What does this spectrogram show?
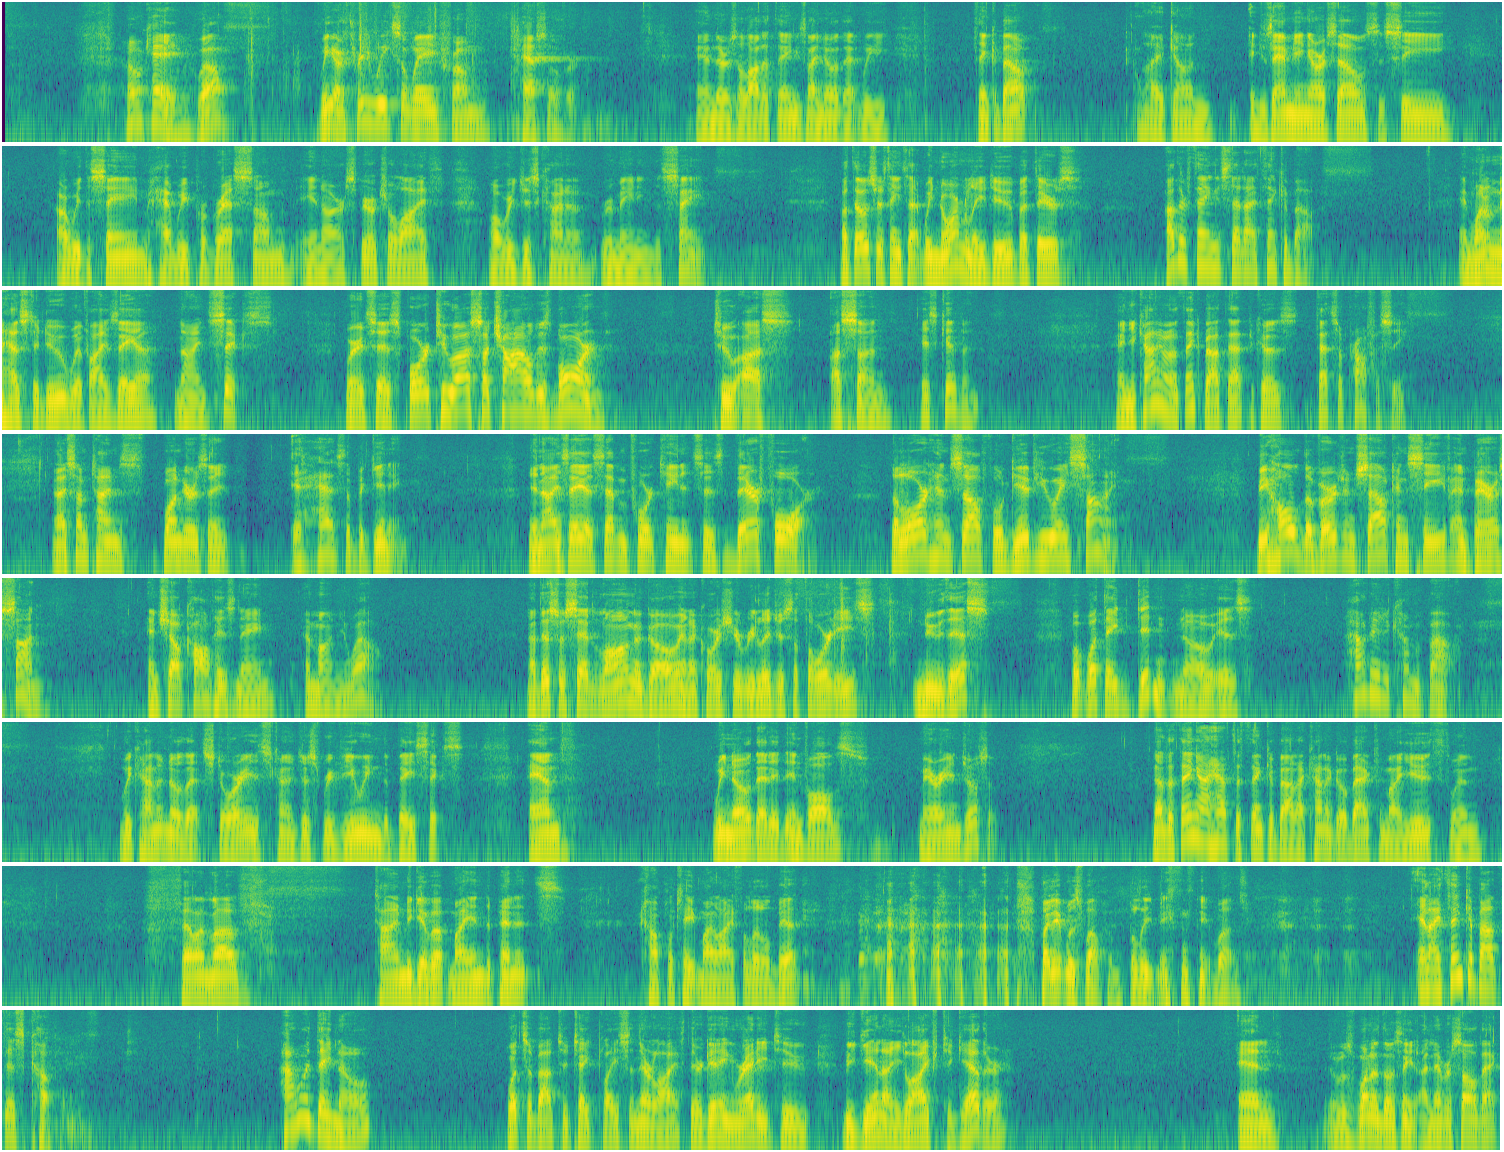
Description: Given in Ft. Lauderdale, FL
